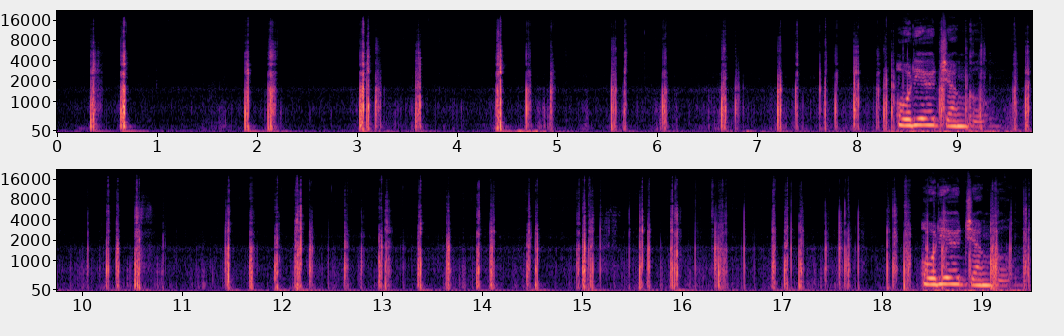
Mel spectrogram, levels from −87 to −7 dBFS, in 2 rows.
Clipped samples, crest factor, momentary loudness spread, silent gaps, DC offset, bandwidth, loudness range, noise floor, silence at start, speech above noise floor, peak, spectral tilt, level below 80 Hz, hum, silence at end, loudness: under 0.1%; 26 dB; 16 LU; none; under 0.1%; 18 kHz; 8 LU; -66 dBFS; 0.35 s; 40 dB; -8 dBFS; -5.5 dB/octave; -52 dBFS; none; 0 s; -33 LUFS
